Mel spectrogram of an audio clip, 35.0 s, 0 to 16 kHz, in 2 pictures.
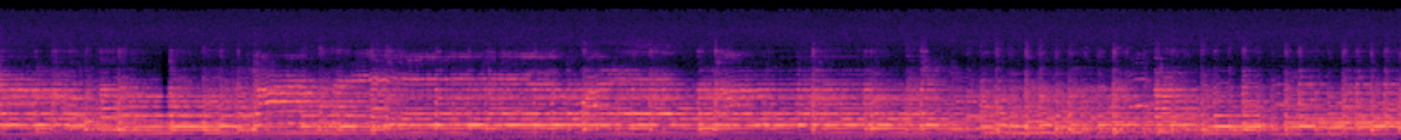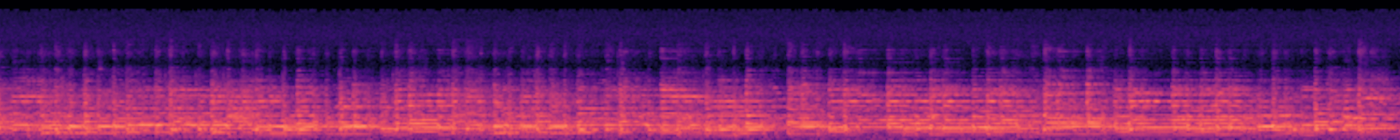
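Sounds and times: acoustic guitar picking: 0:00.0 - 0:35.0.

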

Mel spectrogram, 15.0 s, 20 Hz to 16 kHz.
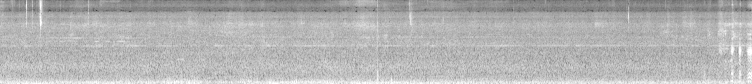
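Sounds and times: wind on microphone: 0:00.0 - 0:14.4
distant traffic rumble: 0:00.0 - 0:15.0.

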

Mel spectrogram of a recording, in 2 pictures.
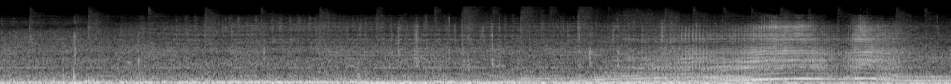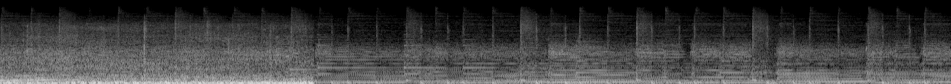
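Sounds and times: car engine accelerating: 0:00.0 - 0:12.7
music: 0:00.0 - 0:19.0.

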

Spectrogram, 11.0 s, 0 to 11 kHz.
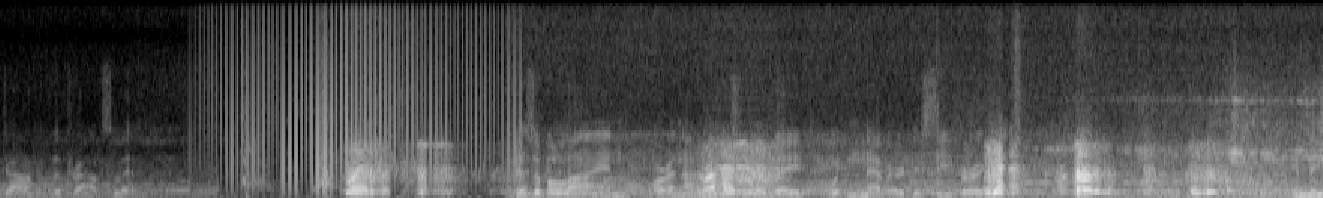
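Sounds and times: videotape hiss: 0:01.6 - 0:11.0
man speaking: 0:04.2 - 0:08.5.

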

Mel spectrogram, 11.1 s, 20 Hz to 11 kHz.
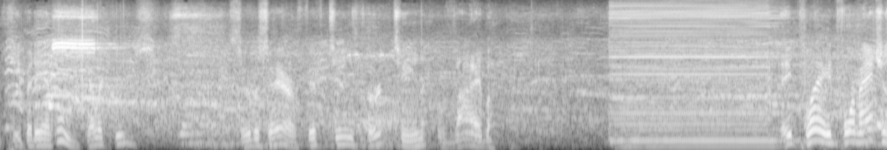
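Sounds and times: arena background noise: 0:00.0 - 0:11.0
arena horn buzzing: 0:07.6 - 0:09.9.

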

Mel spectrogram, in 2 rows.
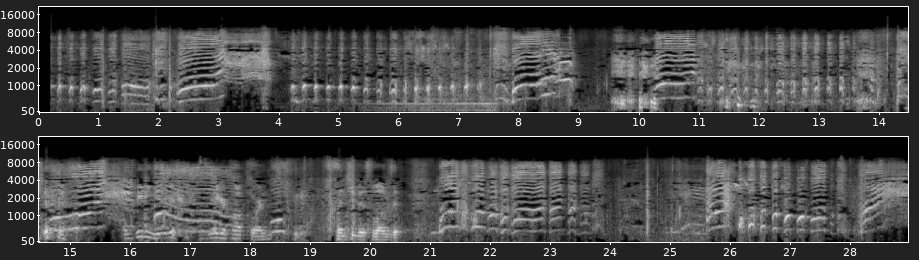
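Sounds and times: person laughing hysterically: 0:03.8 - 0:08.9, 0:09.6 - 0:17.7, 0:25.6 - 0:27.8.

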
